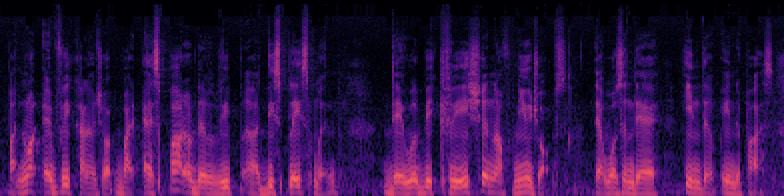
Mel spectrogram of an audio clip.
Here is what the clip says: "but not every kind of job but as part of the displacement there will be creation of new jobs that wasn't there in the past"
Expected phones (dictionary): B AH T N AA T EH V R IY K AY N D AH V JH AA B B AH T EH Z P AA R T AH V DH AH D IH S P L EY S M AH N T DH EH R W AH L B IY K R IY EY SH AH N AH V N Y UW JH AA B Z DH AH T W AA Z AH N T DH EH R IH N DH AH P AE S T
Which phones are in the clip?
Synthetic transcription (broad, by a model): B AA T N AA T EH V R IY K AY N D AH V JH AA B B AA T EH S P AA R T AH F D AH D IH S P L EY S M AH N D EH W AH L B IY K R IY EY SH AH N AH F N Y UW JH AA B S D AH T W AA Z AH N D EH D IH N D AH P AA S T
